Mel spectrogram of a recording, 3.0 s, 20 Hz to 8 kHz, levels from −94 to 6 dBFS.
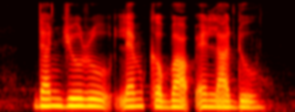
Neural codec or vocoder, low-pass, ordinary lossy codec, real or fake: none; 7.2 kHz; none; real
